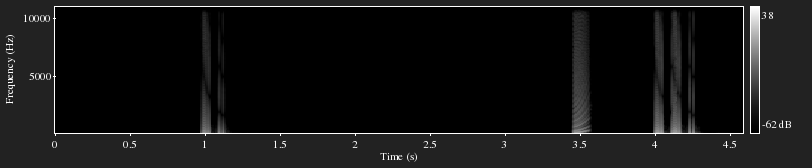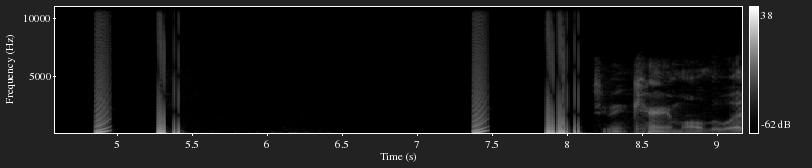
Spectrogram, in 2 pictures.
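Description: Short electronic bleeps sound as small blocks jump.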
